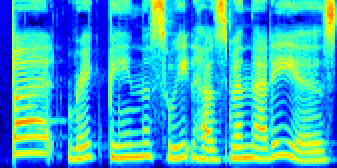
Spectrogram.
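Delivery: ordinary delivery, nothing marked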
